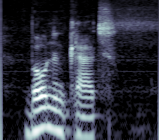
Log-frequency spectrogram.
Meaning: savory, plant of the genus Satureja, used in particular of those species and varieties used as culinary herbs
- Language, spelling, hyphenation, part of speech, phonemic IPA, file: Dutch, bonenkruid, bo‧nen‧kruid, noun, /ˈboː.nə(n)ˌkrœy̯t/, Nl-bonenkruid.ogg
